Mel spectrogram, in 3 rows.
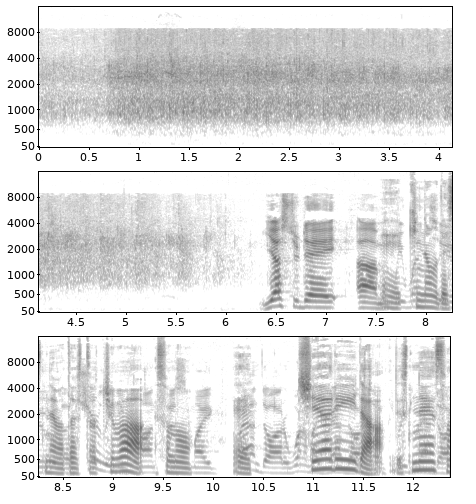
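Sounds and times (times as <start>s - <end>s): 
crowd applauding in praise of the Lord: 0.0s - 6.3s
speech: 6.4s - 12.3s.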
